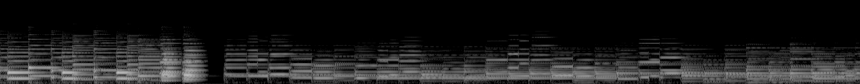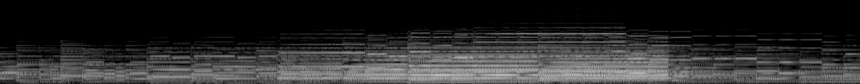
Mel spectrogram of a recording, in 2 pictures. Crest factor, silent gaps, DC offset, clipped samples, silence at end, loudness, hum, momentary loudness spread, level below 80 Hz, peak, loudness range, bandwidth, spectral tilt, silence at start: 18 dB; none; under 0.1%; under 0.1%; 0 s; -27 LUFS; none; 16 LU; -60 dBFS; -8 dBFS; 14 LU; 13.5 kHz; -6.5 dB/octave; 0 s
